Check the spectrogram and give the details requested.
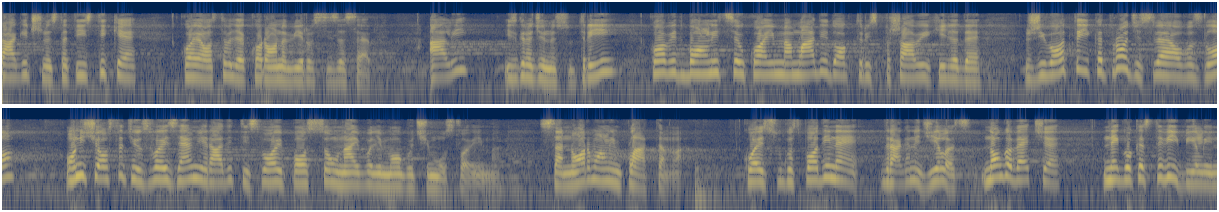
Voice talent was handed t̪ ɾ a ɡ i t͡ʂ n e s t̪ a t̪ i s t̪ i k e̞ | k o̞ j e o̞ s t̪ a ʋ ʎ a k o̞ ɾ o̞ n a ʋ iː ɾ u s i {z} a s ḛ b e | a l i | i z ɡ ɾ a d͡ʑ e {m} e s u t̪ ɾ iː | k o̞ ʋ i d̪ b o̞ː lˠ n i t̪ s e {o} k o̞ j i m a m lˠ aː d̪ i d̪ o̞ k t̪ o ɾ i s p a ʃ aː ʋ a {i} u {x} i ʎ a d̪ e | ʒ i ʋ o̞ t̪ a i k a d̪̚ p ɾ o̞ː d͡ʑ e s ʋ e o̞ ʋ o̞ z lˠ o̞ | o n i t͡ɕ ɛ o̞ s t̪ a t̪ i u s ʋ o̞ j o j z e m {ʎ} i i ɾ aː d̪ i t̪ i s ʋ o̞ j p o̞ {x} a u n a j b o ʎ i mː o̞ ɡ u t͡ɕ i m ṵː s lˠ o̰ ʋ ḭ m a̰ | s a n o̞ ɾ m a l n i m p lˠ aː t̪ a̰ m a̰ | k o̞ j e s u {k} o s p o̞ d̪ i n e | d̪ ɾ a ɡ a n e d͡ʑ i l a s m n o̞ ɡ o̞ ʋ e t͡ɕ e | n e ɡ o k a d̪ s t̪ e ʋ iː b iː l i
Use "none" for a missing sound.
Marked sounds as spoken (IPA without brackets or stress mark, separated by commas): z, n, u, j, x, ʎ, s, ɡ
